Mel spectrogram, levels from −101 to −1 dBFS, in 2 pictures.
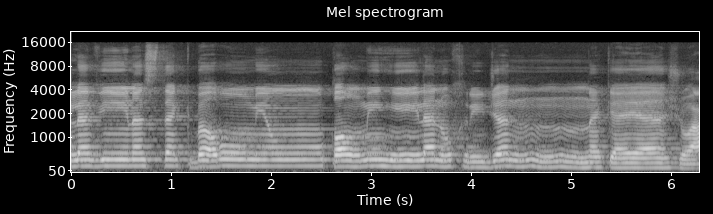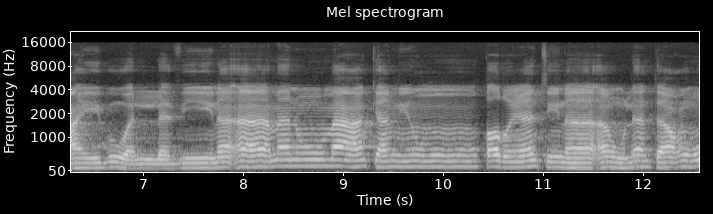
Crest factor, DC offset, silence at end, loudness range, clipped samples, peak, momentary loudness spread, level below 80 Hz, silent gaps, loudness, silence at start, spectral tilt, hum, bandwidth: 18 dB; under 0.1%; 0 s; 2 LU; under 0.1%; -6 dBFS; 7 LU; -66 dBFS; none; -23 LUFS; 0 s; -4 dB/octave; none; 16 kHz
